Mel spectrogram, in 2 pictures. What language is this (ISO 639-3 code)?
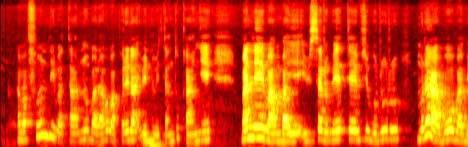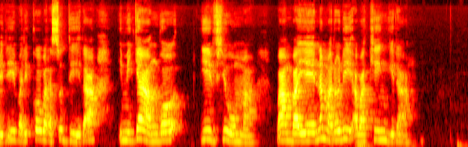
run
